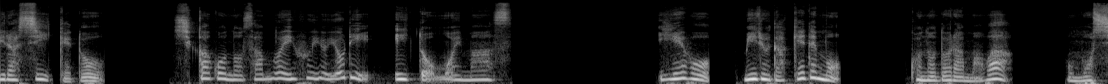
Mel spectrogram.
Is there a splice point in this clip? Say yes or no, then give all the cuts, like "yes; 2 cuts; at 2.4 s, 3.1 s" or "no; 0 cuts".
no; 0 cuts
